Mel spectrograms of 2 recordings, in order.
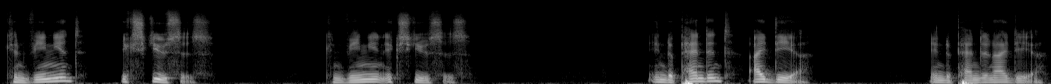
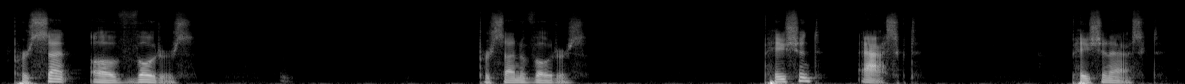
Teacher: NT, ND ending in word boundary. When a word ending in NT links into a word beginning with a vowel sound, the final ta is often deleted.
